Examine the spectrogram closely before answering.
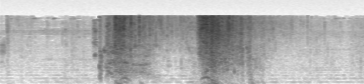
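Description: A wooden bat thuds heavily into a body.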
